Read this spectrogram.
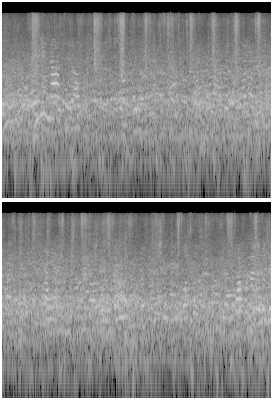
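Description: Footsteps tap on paving as people walk.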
